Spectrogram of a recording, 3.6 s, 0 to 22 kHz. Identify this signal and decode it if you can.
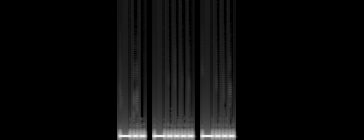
Morse code, heard as a keyed tone, about 36 wpm, 700 Hz. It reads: D6B
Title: Three Challenging Letter-Number Combinations 35wpm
